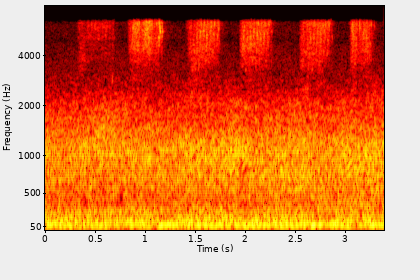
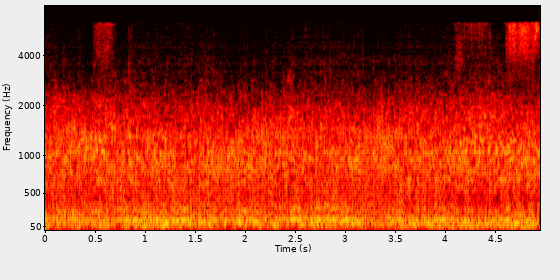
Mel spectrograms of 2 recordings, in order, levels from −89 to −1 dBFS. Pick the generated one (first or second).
second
